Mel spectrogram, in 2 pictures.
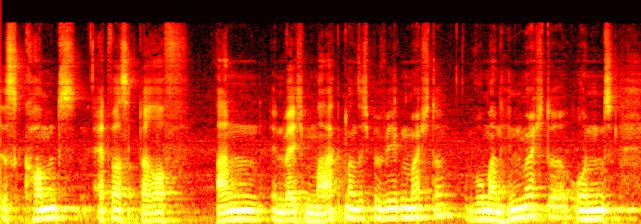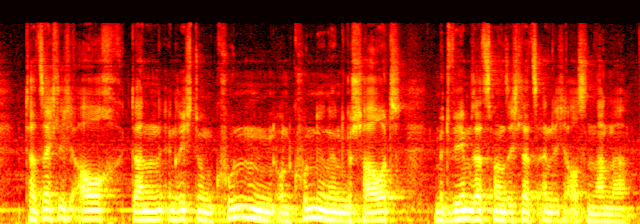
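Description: Audible room echo surrounds a man's medium-pitched voice. He speaks at a fairly slow pace. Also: ordinary pitch variation. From Berlin, Germany. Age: 20s. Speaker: founder and business angel club member. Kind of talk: casual interview chat. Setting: in a room face to face.

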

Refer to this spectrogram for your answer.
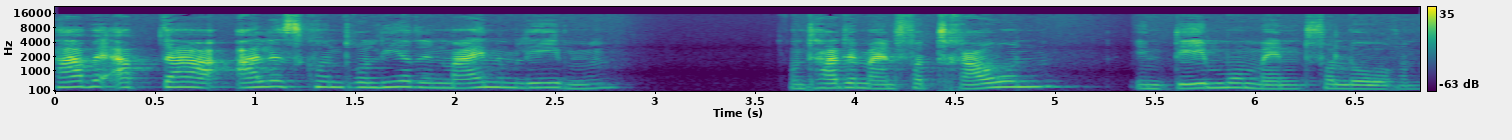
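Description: A fairly slow pace with ordinary pitch variation. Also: woman, fairly high pitch for a woman. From Germany, Hohenlohe (Baden-Württemberg). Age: 50s. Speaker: life coach and podcaster. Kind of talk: personal testimony, partly read aloud. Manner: read-aloud sounding.

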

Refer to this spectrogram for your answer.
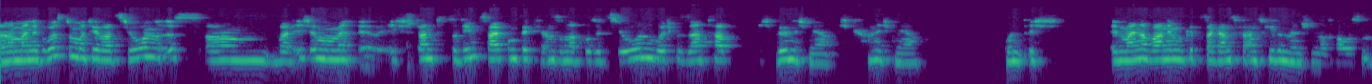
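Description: A woman speaks at a moderate pace with a fairly high pitch and fairly even intonation. Her voice is somewhat breathy, and its loudness swings widely. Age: 40s. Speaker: life coach. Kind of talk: interview. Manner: hesitant, many fillers.

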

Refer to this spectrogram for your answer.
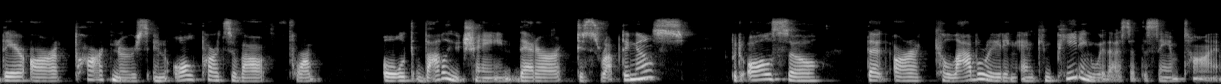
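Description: A woman speaks at a fairly slow pace with vocal fry. Her pitch is fairly low, with ordinary pitch variation. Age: young. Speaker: analytics and AI executive. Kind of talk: interview conversation.

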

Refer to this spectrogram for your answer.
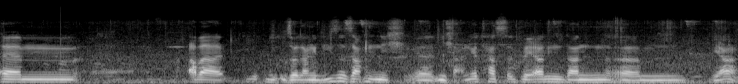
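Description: A man speaks at a very slow pace and fairly low pitch, with long, frequent pauses. His intonation is fairly even, his loudness very even, and noticeable background noise runs behind him. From Berlin. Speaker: podcast co-host. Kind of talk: casual chat. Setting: outdoors in a park.

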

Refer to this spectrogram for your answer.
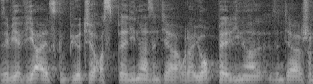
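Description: Over noticeable background noise, a man speaks at a very fast pace with a fairly low pitch. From East Berlin, Germany. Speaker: memorial foundation director, historian. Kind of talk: panel discussion. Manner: hesitant, many fillers.

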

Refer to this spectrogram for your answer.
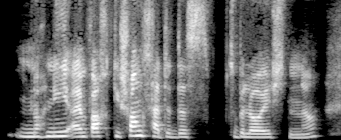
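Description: Against a quiet background, a woman speaks at a moderate pace with a fairly high pitch, a somewhat breathy voice and fairly even intonation. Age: 20s. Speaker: podcast host on skin health. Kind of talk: interview. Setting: internet call.

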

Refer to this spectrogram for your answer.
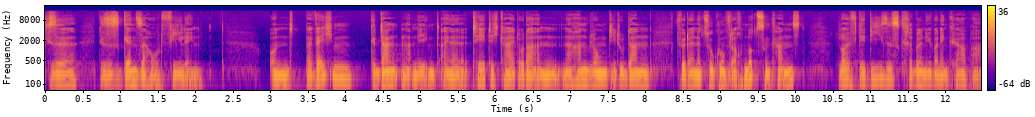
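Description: The man's tone is dark and mellow. He talks at a moderate pace. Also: fairly low pitch for a man, ordinary pitch variation. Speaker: podcast host. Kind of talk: motivational monologue with guided exercises. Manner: animated. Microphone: new microphone.

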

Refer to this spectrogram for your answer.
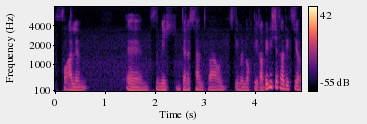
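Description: Speaking with an Israeli accent, a man uses a medium pitch, a somewhat breathy voice, ordinary pitch variation and a moderate pace. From Israel, Haifa. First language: Hebrew (speaking German). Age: 40s. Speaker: philosopher of religion. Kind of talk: interview. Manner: halting, many fillers and repetitions.

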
